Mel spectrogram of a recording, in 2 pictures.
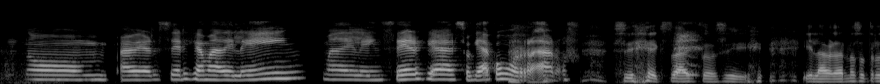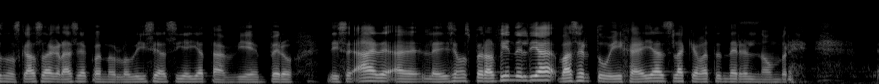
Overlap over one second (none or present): none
